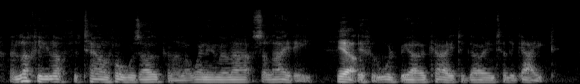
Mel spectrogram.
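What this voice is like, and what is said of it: English accent, not Australian. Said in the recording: “she knew, obviously, by my accent, that I wasn't Australian. ... that you were a pomp.”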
